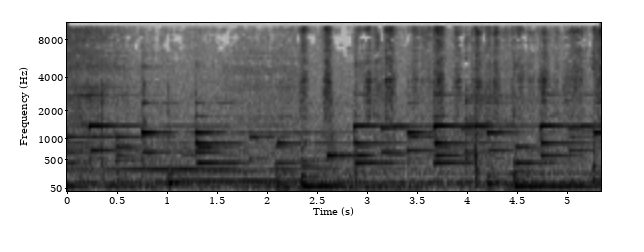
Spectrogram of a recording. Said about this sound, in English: sorry, just need to pencil something here.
